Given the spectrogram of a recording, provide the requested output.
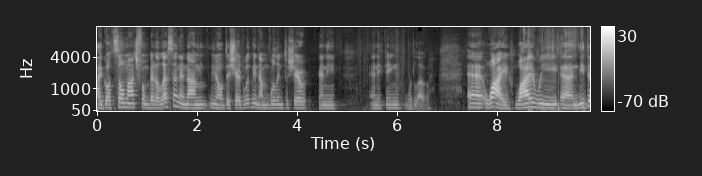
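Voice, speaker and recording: In an Israeli accent, a woman speaks at a moderate pace. Her voice is very deep and low, and the recording is very clean with a silent background. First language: Hebrew. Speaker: teacher. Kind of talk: conference presentation. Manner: halting, many fillers.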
